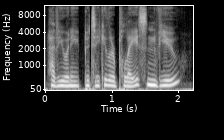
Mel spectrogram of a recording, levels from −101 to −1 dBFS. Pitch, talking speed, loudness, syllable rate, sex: 195 Hz, 190 wpm, -13 LUFS, 6.2 syllables/s, female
